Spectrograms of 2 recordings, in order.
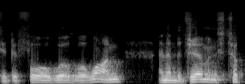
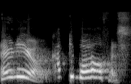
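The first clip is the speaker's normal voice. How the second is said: badly done, very high-pitched voice; 3 dB louder than usual. Storyteller voicing Patton calling Chaplain O'Neill to his office, bad high-pitched Patton voice. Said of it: "It's a very bad high-pitched voice".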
